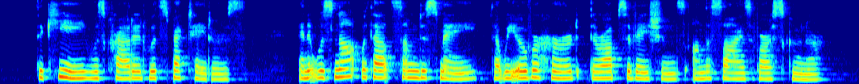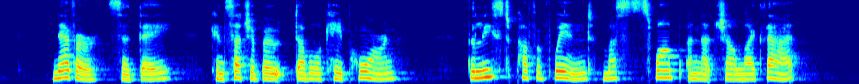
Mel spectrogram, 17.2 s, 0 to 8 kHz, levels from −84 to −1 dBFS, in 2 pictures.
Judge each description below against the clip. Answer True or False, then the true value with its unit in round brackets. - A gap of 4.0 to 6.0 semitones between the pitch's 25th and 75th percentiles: False (3.2 semitones)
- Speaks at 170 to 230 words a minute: False (155 wpm)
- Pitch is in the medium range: False (220 Hz)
